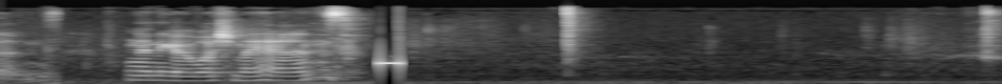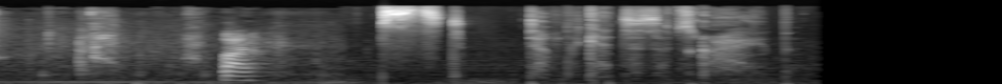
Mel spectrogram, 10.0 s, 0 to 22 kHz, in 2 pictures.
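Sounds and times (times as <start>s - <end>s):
person whispering: 6.9s - 9.1s.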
